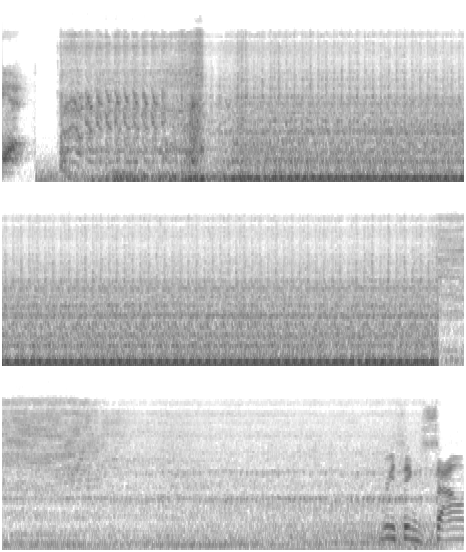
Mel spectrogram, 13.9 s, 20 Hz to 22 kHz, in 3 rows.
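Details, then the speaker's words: Low-mileage Ford F350 7.3 Powerstroke diesel started after first oil change (Rotella T5, Motorcraft FL-1995 filter), warming up: brief crank, clean catch, steady even idle with no misses or knocks; sounds healthy. "sounds good, sounds healthy."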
